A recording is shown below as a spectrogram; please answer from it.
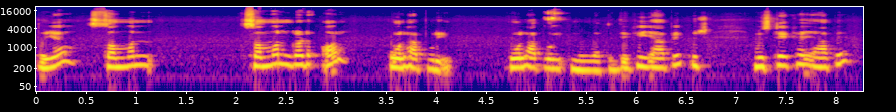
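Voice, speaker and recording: A woman's voice: a little high, a little slow, gravelly, pauses often, dark tone, low-quality recording. A woman teacher going through quiz questions and answers for exam study, explaining carefully and correcting herself aloud.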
